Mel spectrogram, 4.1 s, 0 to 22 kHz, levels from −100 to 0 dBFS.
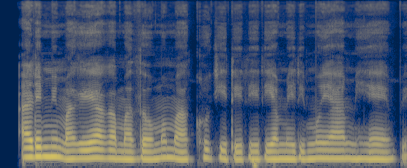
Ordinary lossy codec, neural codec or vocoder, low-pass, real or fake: none; vocoder, 44.1 kHz, 128 mel bands every 512 samples, BigVGAN v2; none; fake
